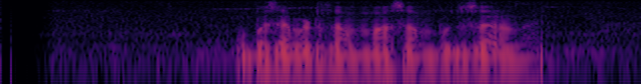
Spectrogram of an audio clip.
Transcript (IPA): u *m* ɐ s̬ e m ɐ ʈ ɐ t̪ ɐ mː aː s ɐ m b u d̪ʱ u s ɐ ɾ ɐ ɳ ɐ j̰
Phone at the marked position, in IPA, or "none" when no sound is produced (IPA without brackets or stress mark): b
